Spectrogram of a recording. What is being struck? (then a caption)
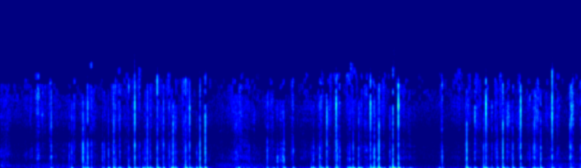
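Thin coated paper playing card. A single thin coated paper playing card from the heart suit, held in both hands in front of the microphones, is scratched and tapped with fingernails. It makes a rapid, dense run of short, dry, crackling taps that sound deep and muffled, with almost all the energy low in the bass. The taps come in busy bursts with brief quieter dips around the middle and just past two-thirds through.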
